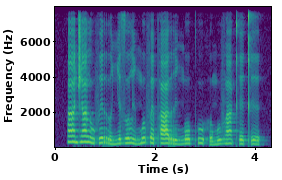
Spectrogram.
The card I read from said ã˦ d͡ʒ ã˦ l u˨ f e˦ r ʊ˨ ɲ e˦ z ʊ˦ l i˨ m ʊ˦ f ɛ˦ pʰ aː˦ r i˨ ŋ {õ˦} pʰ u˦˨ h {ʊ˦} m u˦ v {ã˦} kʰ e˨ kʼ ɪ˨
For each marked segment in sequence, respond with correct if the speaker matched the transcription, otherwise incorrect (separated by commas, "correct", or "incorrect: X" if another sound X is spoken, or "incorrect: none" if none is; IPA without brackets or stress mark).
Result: incorrect: o˦, incorrect: ʊ˨, correct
